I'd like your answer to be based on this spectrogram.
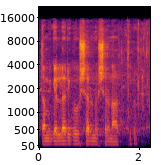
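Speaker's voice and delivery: low, soft, devout salutation to the gathering; hushed formal greeting before a sermon; solemn invocation. Acted. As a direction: open the sermon quietly and reverently.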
